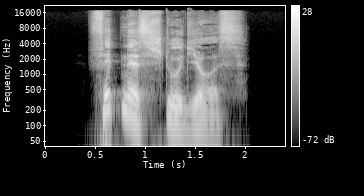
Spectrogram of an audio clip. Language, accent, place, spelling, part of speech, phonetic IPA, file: German, Germany, Berlin, Fitnessstudios, noun, [ˈfɪtnɛsˌʃtuːdi̯os], De-Fitnessstudios.ogg
- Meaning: 1. genitive singular of Fitnessstudio 2. plural of Fitnessstudio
